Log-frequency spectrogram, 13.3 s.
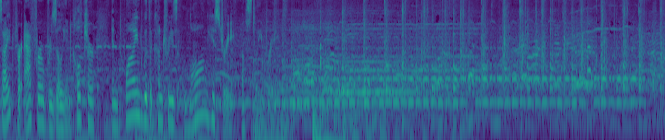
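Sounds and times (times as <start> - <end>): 
speech: 0.0 - 6.8
crowd chatter at samba gathering: 4.2 - 13.3
sharp claps or percussive hits: 5.7 - 13.3.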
